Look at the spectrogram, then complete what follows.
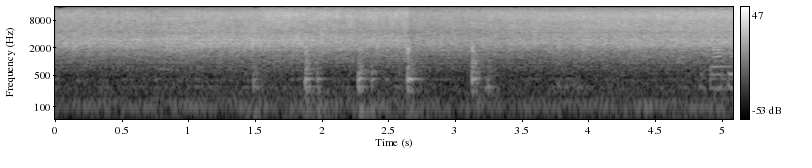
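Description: Shrimp and sliced vegetables sizzling steadily in an oiled wok as a spatula stirs them, with a few short scrapes and taps of the spatula against the pan between about one and a half and three seconds in.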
